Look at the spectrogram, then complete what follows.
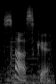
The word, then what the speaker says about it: Sasuke: And now I can proudly say that I'm trying to get used to calling him Saskuke.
